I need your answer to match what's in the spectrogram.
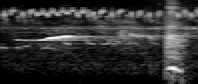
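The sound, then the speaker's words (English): A Pacific koel, a very glossy dark bird on a power line, gives a drawn-out, rising whistled call in the morning, followed by a short harsh burst, while a steady pulsing chorus of insects trills in the background. “It's coming from that very glossy dark bird on the power line.”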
